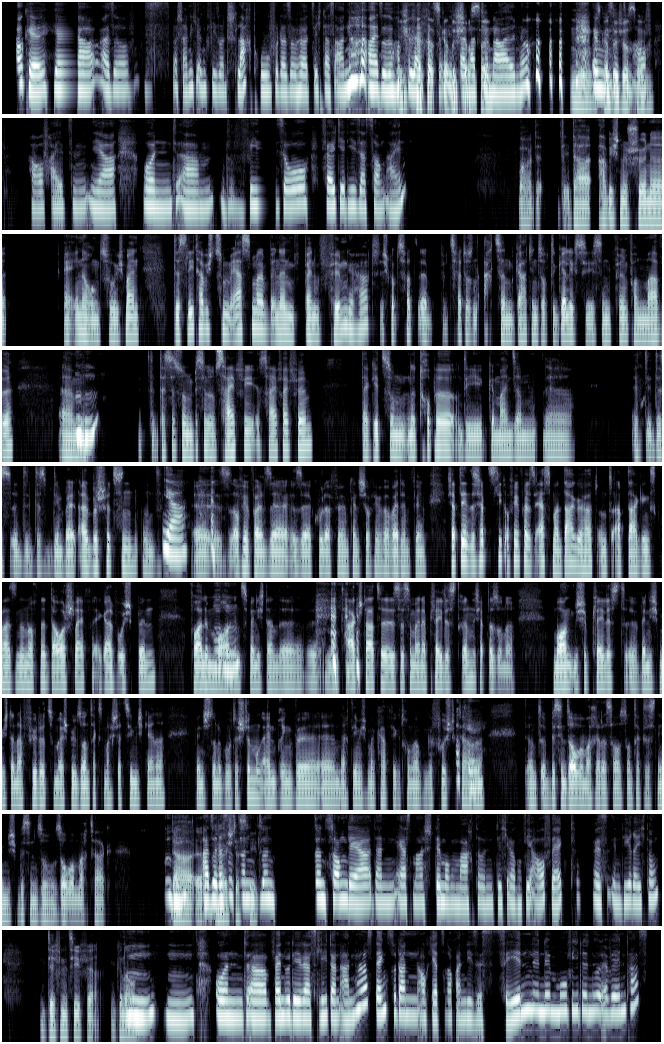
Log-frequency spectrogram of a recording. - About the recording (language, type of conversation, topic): German, podcast, Welcher Song macht dich richtig glücklich, und warum?
- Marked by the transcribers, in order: other background noise; laughing while speaking: "Ja, das kann durchaus sein"; chuckle; tapping; chuckle; chuckle; chuckle; in English: "Movie"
